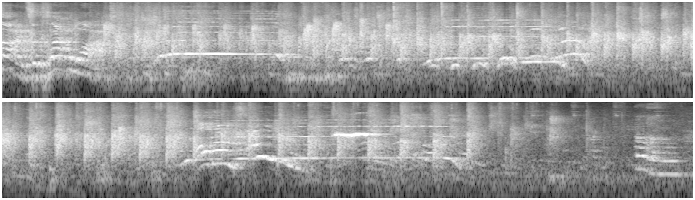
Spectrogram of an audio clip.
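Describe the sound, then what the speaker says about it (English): At a live poetry show, the audience claps loudly and steadily with crisp, rapid hand claps for many seconds, mixed with whoops and raised voices, fading toward the end. "so clap a lot"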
